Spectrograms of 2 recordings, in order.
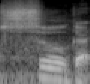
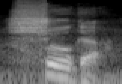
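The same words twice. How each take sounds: First: The word begins with an 's' sound. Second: The word begins with an 'sh' sound. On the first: The speaker calls it wrong. "not sugar. It's not an S sound" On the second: The speaker calls it right. "It's not an S sound, but an sh sound"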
